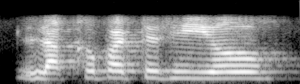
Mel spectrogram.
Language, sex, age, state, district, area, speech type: Sindhi, female, 45-60, Gujarat, Kutch, rural, conversation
